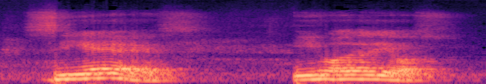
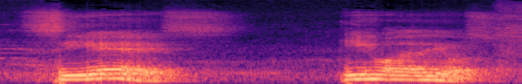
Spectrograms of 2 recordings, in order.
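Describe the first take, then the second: Both takes have the same delivery.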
